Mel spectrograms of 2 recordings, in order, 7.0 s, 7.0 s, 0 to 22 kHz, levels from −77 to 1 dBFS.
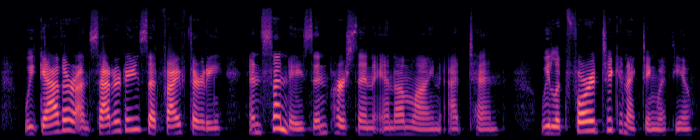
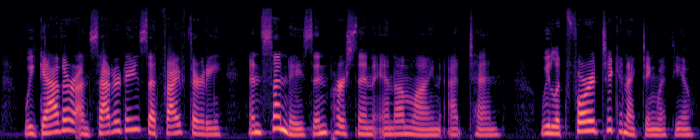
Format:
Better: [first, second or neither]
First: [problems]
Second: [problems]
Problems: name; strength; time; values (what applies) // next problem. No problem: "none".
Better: second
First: thin; very; fading below 350 Hz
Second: none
